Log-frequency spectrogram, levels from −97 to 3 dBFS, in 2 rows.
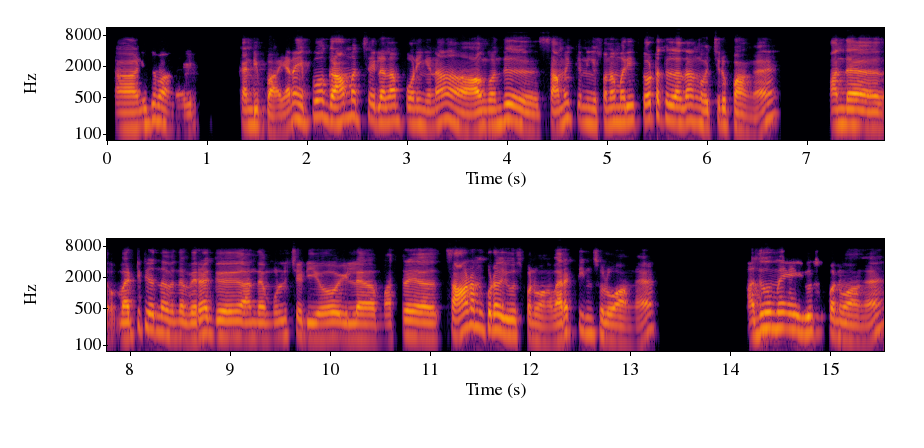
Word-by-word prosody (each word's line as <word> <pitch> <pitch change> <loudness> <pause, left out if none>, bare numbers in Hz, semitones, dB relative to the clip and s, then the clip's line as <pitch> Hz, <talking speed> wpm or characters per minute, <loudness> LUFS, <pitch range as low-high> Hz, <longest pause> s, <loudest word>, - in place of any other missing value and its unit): ஆ - - 0 0.2
நிஜமாங்க. 165 +2 -3 0.6
கண்டிப்பா. 145 0 0
ஏன்னா, 200 - +2
இப்பவும் 215 +6 -3
கிராமத்து 205 +6 +4
சைட் 180 -3 -2
லல்லாம் 175 +1 +1
போனீங்கன்னா, 155 0 -2 0.3
அவுங்க 145 - +5
வந்து 185 +5 0 0.4
சமைக்க 180 +5 -1
நீங்க 155 - -5
சொன்னமாரி 170 +2 -1
தோட்டத்தில 185 -2 +2
தான் 180 - +2
அங்க 150 - -3
வச்சிருப்பாங்க. 135 -7 -1 0.8
அந்த 150 0 +2 0.5
வெட்டிட்டு 145 +9 0
வந்த 175 -3 -1
அந்த 140 -1 -2
விறகு 150 +1 +2 0.2
அந்த 135 0 -1
முள் 145 +2 -7
செடியோ! 135 -2 -2 0.2
இல்ல 130 0 +1 0.3
மத்த 150 +4 -1 0.4
சாணம் 235 -4 +5
கூட 195 -1 +4
யூஸ் 155 0 -3
பண்ணுவாங்க. 115 -4 -4
வரட்டின்னு 175 -2 -2
சொல்லுவாங்க. 120 -6 -1 1.2
அதுவுமே 210 +1 +2 0.2
யூஸ் 175 0 -1
பண்ணுவாங்க. 125 -5 -2
155 Hz, 145 wpm, -25 LUFS, 140-180 Hz, 1.2 s, அவுங்க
